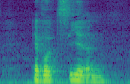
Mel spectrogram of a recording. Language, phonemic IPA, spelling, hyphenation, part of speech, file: German, /evoˈt͡siːʁən/, evozieren, evo‧zie‧ren, verb, De-evozieren.ogg
- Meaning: to evoke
